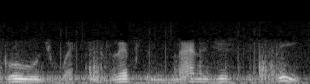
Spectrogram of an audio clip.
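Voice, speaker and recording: A man's voice: mid-range voice, steady tone, noisy background, natural voice. Man as dramatic old-time radio narrator, muffled sound. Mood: grave, suspenseful. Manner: dramatic, measured storytelling. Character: male storyteller, dramatic and earnest. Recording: muffled 1930s radio recording with music.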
